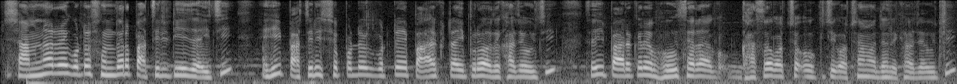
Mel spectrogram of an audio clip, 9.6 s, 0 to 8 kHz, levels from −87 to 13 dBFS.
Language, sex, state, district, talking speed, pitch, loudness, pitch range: Odia, male, Odisha, Nuapada, 155 wpm, 205 Hz, -18 LUFS, 180-230 Hz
